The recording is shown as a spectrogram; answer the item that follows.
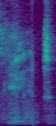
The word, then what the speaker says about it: chelate: Some people call it chelate. No, you're not making a besan ka chila or something. It's not chelate, it's chelate. The correct pronunciation is chelate.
